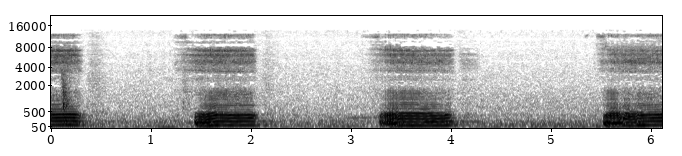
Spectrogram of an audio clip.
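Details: A sleeping dog snoring: rhythmic buzzing snores, about three in six seconds, with quiet breathing between.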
